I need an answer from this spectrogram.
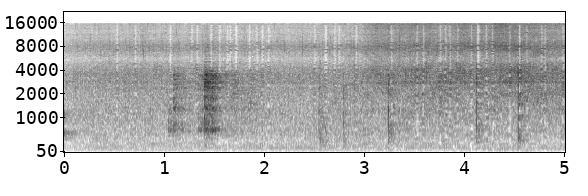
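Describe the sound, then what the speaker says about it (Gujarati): A spatula stirs and mixes dry parval (pointed gourd) sabzi in a pan over a medium flame, with a soft, steady sizzle and several scraping strokes spaced unevenly, heard without any voice. "એક વખત બધું સરસ મિક્સ કરી લેવું આવી રીતે મિક્સ કરીને પાછું આપણે તેને બે મિનિટ માટે કૂક કરીશું"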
